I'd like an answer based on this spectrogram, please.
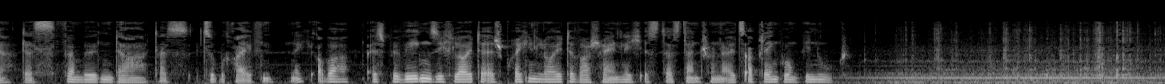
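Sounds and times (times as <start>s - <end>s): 
speech: 0.1s - 8.6s
black mouse rustling in wood shavings and paper in a plastic box: 8.5s - 11.6s.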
